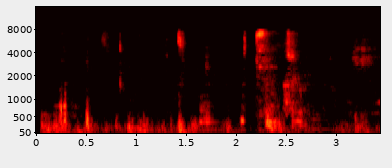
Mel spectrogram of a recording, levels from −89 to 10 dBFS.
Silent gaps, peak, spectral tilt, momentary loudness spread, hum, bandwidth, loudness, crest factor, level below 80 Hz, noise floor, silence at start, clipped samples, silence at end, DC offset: none; -18 dBFS; -4 dB/octave; 25 LU; none; 8 kHz; -40 LUFS; 28 dB; -66 dBFS; -65 dBFS; 0.05 s; under 0.1%; 0.1 s; under 0.1%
